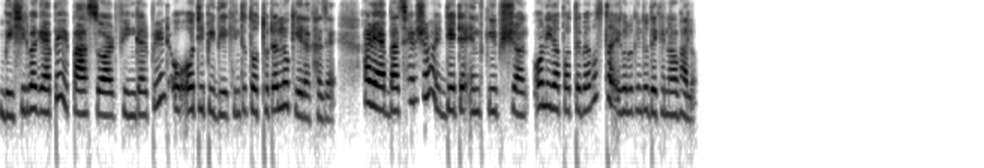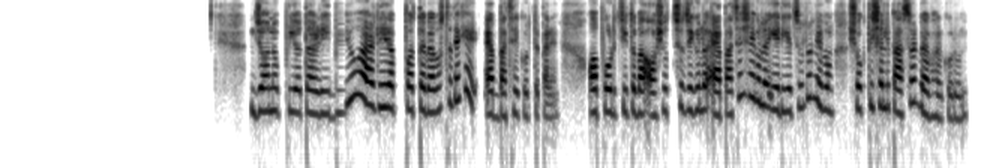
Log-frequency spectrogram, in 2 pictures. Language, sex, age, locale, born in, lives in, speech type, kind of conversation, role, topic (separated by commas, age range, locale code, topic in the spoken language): Bengali, female, 20-24, bn-BD, Bangladesh, Bangladesh, read, expert-assistant, expert, ব্যবসার প্রতিদিনের কাজ সামলাতে কাগজ-কলম পদ্ধতি ভালো, নাকি মোবাইল অ্যাপ ব্যবহার করা সহজ ও কার্যকর?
